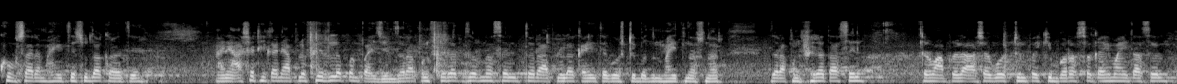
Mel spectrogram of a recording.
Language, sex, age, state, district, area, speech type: Marathi, male, 18-30, Maharashtra, Ahmednagar, urban, spontaneous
